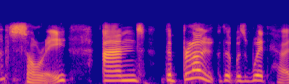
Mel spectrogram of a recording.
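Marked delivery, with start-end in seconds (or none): 0.0-0.7 stunned, shocked, startled, caught-off-guard voice. Retelling how a woman answered after being asked to stop talking: imitating a shocked reply. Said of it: "looked really shocked and went".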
